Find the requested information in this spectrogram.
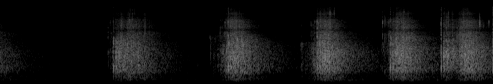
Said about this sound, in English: Everybody do me a favor, everybody clap. One, two, three, clap. One, two, three, clap.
